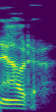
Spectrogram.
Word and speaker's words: out of: We hear the word and pronounced in and outa, outa. The T in out changes to a fast D because it's between vowels. In and out of lanes. You can say of, in and out of lanes, but because of is before a consonant, we don't have to pronounce the V sound.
